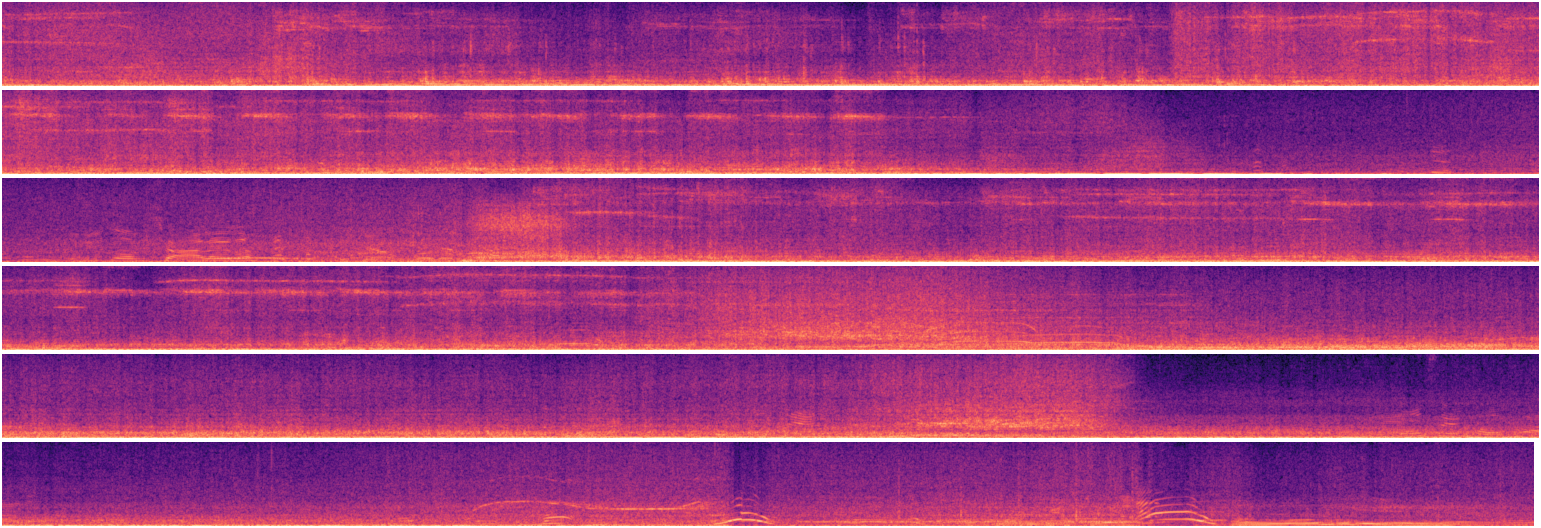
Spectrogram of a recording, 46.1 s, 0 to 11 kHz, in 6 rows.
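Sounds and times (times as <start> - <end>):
deep rumble: 0.0 - 15.8, 17.3 - 43.9
flames hissing: 17.4 - 22.4
whooshing bursts: 17.4 - 36.6.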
